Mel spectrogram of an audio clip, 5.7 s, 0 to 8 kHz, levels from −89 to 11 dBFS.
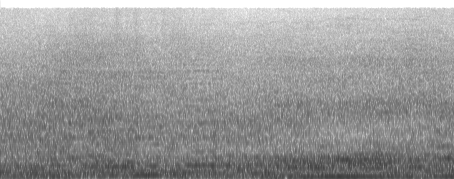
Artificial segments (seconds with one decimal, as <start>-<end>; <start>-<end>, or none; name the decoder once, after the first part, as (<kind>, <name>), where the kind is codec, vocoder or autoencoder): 0.7-2.8 (autoencoder, DAC-VAE)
